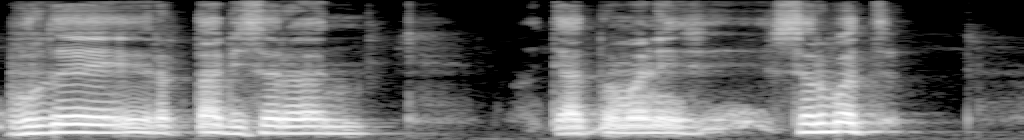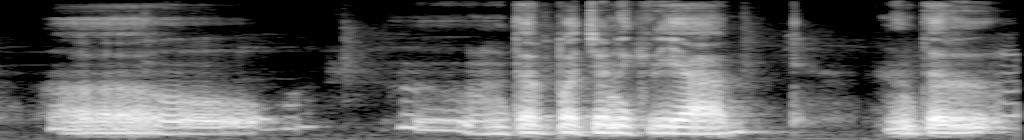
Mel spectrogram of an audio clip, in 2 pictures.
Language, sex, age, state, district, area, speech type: Marathi, male, 60+, Maharashtra, Ahmednagar, urban, spontaneous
